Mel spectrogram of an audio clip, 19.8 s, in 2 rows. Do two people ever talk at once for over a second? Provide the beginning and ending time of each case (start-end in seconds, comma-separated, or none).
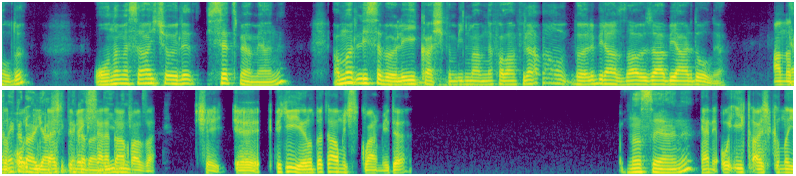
9.8-11.6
